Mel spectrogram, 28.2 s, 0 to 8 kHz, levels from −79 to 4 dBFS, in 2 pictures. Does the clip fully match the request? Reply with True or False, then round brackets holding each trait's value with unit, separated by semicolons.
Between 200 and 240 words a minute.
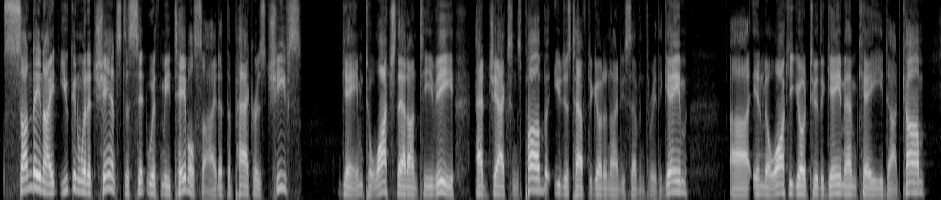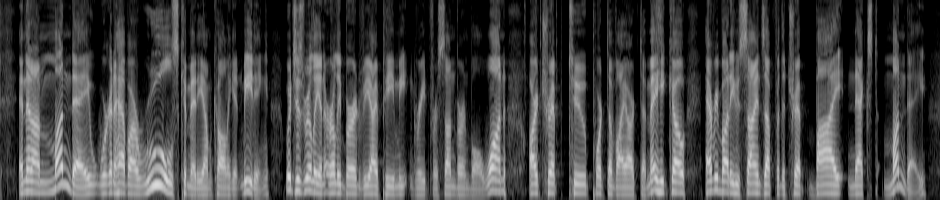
False (180 wpm)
